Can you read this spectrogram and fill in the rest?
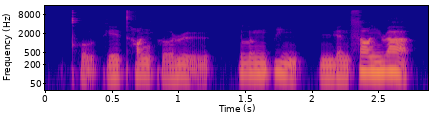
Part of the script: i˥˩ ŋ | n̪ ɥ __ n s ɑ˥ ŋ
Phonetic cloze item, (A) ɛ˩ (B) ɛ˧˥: B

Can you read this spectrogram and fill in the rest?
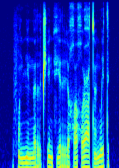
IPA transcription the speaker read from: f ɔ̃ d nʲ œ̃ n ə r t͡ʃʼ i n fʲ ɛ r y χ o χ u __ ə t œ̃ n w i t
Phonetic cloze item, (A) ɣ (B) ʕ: B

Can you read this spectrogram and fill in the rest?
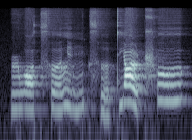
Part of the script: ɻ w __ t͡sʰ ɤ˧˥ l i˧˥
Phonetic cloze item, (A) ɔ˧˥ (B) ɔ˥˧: A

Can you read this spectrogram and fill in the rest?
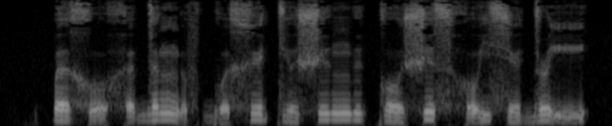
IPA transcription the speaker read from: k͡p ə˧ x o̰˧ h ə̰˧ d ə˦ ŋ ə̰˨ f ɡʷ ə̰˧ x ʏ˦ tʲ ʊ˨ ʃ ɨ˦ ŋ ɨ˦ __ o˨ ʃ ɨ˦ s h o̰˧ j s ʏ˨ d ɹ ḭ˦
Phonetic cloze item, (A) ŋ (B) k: B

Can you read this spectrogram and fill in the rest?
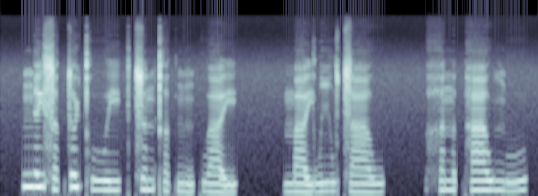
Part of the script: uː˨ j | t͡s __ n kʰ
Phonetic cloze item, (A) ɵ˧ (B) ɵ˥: B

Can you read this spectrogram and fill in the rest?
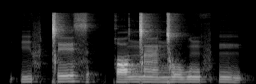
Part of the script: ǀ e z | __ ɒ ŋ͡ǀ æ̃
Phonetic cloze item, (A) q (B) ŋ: A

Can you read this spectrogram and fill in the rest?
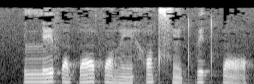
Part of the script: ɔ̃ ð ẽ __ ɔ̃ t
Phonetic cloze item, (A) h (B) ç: A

